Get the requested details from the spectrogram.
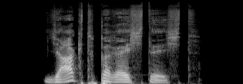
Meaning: allowed to hunt
- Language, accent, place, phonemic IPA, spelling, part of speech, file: German, Germany, Berlin, /ˈjaːktbəˌʁɛçtɪçt/, jagdberechtigt, adjective, De-jagdberechtigt.ogg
